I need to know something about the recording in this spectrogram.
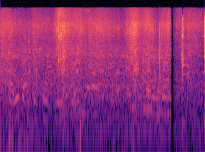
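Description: A scythe blade swishing through long meadow grass with each mowing stroke, three strokes about a second and a half apart.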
